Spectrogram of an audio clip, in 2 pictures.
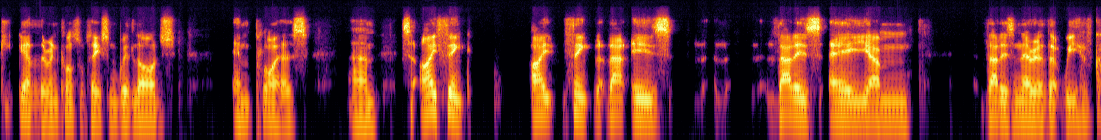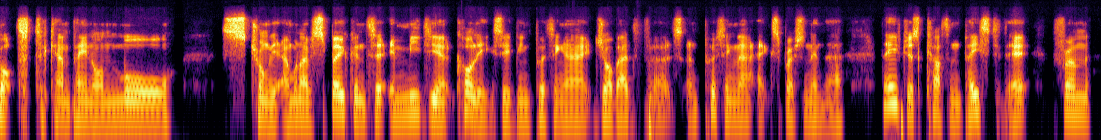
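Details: Adult who stammers, speaking in real life about his own experience; stammering.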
